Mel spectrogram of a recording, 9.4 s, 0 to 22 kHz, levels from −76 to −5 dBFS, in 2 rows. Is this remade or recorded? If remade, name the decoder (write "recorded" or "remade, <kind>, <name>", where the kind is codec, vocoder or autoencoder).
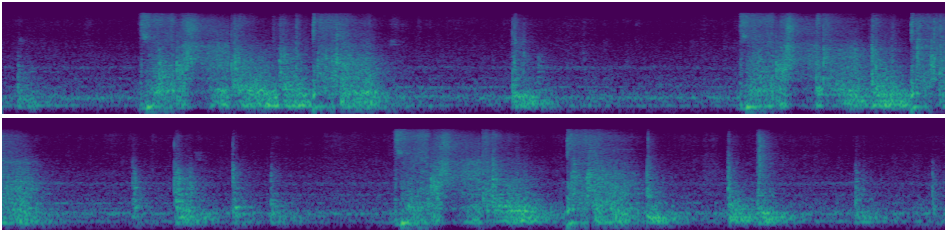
remade, vocoder, BigVGAN v2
